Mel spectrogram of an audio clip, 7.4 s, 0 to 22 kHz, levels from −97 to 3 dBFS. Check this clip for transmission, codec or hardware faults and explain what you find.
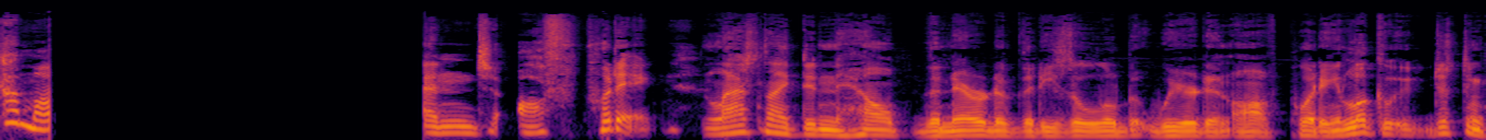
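One fault stands out in the speech. From 0.24 to 2.12 s there is an audio dropout to silence: speech cuts off mid-flow, likely from a lost input, leaving 1.88 s of silence. The waveform is a flat line and the spectrogram is blank, with no room tone.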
